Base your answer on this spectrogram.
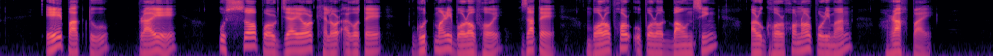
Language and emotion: Assamese, neutral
